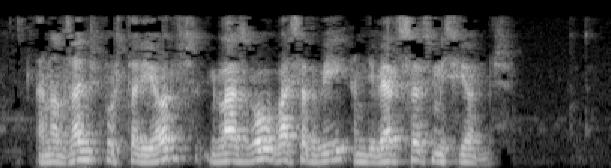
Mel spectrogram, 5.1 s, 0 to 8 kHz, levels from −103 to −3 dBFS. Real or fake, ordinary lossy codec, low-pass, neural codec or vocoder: real; MP3, 24 kbps; 7.2 kHz; none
